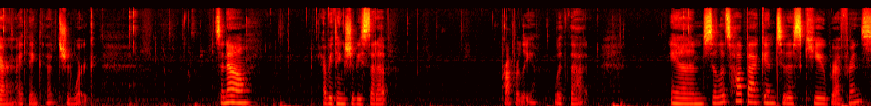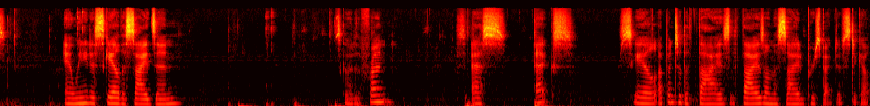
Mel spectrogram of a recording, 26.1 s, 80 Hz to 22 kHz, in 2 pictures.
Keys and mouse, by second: 1.9 click, 3.7 shift+middle click, 9.2 Tab, 10.2 click, 12.6 Tab, 13.2 middle click, 14.3 click, 14.8-16.6 middle drag, 17.0 shift+click, 20.1 s.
